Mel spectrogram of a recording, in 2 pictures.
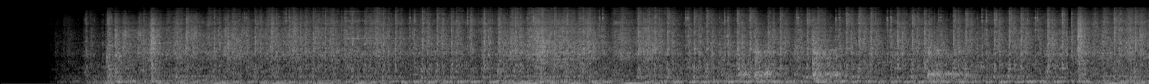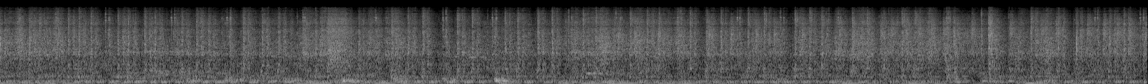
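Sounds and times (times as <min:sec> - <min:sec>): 
office ambience: 0:00.6 - 0:22.9
typewriter typing: 0:00.6 - 0:22.9.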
